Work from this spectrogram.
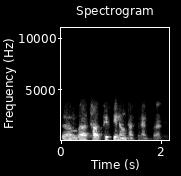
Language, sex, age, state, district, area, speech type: Bodo, male, 18-30, Assam, Kokrajhar, urban, conversation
